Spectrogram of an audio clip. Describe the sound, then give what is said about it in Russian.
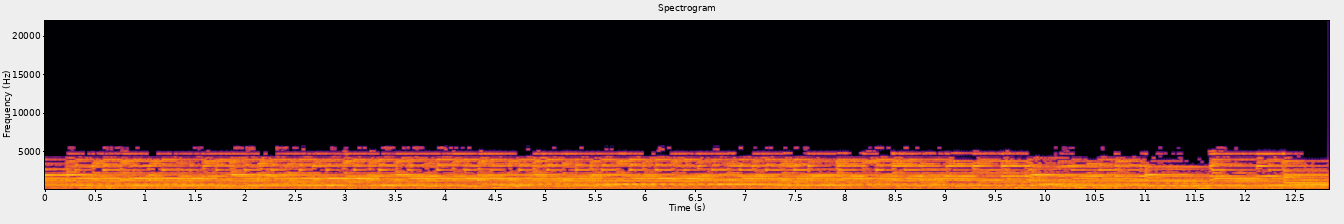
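Church bells are rung by bell ringer Konstantin Ishurovsky from the belfry of the tiny Church of Job of Pochaev in a continuous, overlapping peal, their loud metallic tones layering and sustaining throughout, with no voices present. “Один из руководителей этого общества, Константин Ишуровский, демонстрирует свое искусство на звоннице крошечной церкви Иова Почаевского.”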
